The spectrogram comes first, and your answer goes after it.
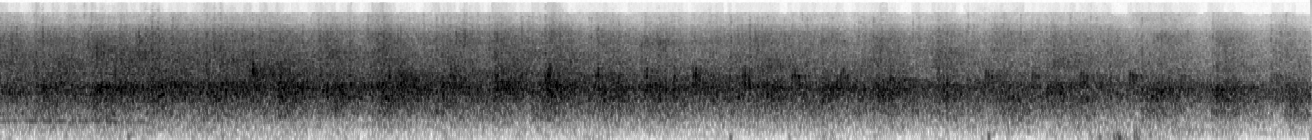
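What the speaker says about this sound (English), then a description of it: "Otro round of applause," Steady audience applause fills the room after a live music performance at an informal community gathering, a dense even wash of clapping held throughout without pause.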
